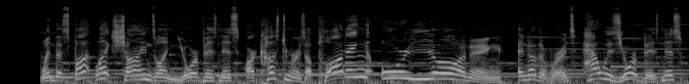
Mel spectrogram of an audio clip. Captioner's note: voiceover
